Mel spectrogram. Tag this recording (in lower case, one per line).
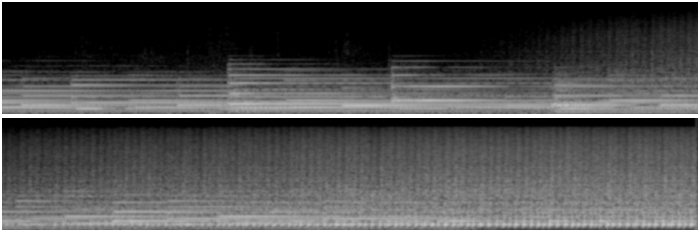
rimshot
snare drum
drum roll
percussion
drum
